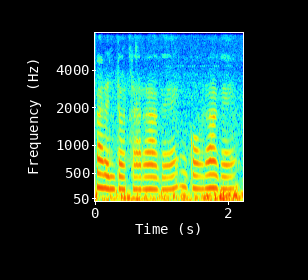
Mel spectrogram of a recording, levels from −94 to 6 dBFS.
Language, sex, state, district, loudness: Chakma, female, Tripura, Dhalai, -16 LUFS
